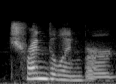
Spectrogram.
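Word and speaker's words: Trendelenburg: The last one is a little tricky. Trendelinberg is how you say it.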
